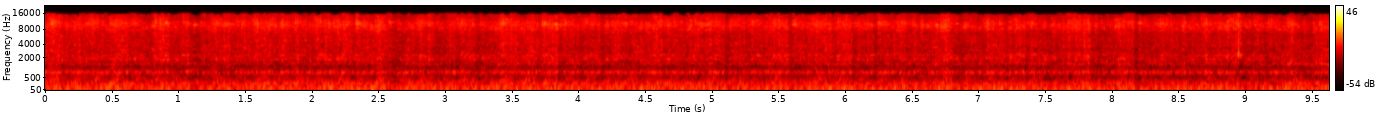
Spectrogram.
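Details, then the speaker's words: 1991 Mazda B2200 with rebuilt 6.0 LQ4 V8 swap, twin turbos, 80lb injectors, stock 2002 GM computer on 2-bar SD base map, first startup with good oil pressure: deep, slightly uneven lumpy idle and steady exhaust roar; rough running on untuned base fuel map. "open a cop still needs to be tuned but very exciting to hear the motor finally run after rebuilding the stupid thing"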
